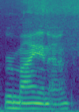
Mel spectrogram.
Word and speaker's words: Ramayana: Because I did my 300-hour teacher training at Cambia last year, and so they had us read this book, the Ramayana. Am I saying that right? – Ramayana.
